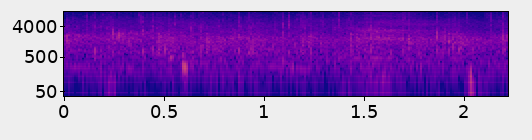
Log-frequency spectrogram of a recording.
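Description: An audience claps steadily for a couple of seconds, a dense, even patter of many hands with no voices over it, holding at a constant moderate level throughout.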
